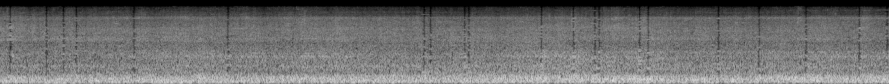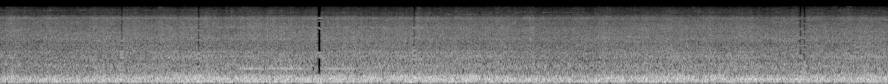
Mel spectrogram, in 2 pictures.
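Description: Freight train of covered hopper wagons rolling past close by at steady speed: a continuous rumble and rattle of steel wheels on rail.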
